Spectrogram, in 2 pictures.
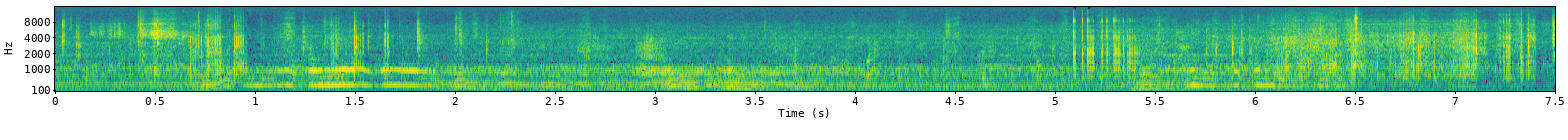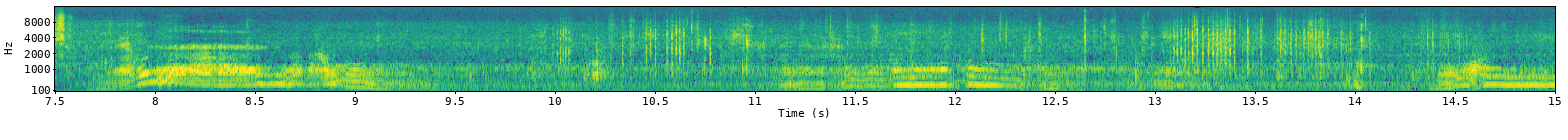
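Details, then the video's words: Momma Kitty, a mother cat eating, utters scattered low warbling growl-yowls toward nearby dogs, short wavering bouts spaced several seconds apart, with a person's voice and household noise around them. "Cat talking to Dogs"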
